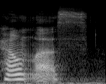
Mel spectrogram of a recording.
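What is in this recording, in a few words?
"countless", American English; pronunciations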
